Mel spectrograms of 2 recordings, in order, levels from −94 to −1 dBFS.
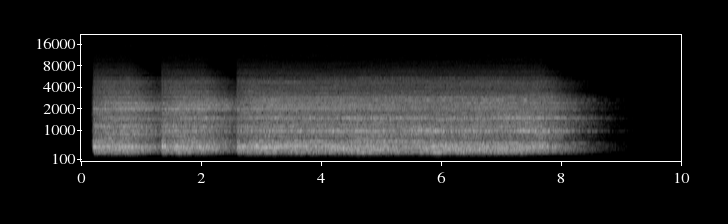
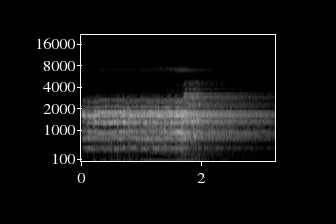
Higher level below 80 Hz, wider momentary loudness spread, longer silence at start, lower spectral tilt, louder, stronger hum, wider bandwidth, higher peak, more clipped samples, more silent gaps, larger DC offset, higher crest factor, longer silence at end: second, under -90 dBFS vs -80 dBFS; second, 5 LU vs 18 LU; first, 0.2 s vs 0 s; about the same, 0 dB/octave vs 0 dB/octave; about the same, -36 LUFS vs -37 LUFS; neither; first, 15 kHz vs 8.2 kHz; about the same, -22 dBFS vs -22 dBFS; neither; neither; neither; about the same, 16 dB vs 18 dB; first, 1.45 s vs 0 s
